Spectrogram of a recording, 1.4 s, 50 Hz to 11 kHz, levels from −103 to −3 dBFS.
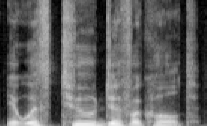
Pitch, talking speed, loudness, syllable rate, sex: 160 Hz, 175 wpm, -17 LUFS, 4.8 syllables/s, male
